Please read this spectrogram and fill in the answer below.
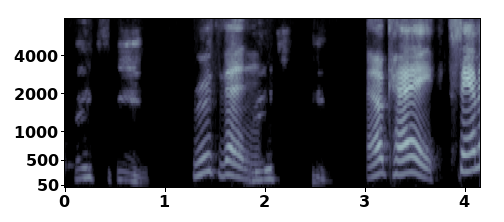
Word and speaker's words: Ruthven: do you say your last name Ruth V Ruth Vin Ruth Vin Ruth okay Sam and John are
